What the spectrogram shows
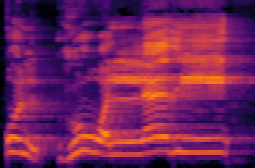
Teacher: زال کے نیچے زیر ہے، زیر کے بعد یا ساکن آ رہا ہے یعنی یا مدہ آ رہی ہے تو زال کو کھینچ کے ادا کریں گے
